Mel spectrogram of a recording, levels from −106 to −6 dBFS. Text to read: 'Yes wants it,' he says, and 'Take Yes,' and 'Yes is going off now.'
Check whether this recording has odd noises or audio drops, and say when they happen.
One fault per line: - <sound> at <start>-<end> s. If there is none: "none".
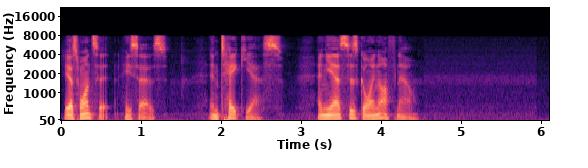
none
